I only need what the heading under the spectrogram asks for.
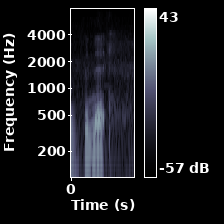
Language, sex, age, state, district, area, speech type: Malayalam, male, 45-60, Kerala, Idukki, rural, spontaneous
